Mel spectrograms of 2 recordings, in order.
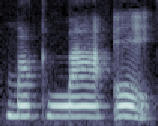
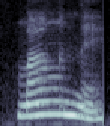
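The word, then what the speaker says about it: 막내: Contoh di sini dalam bahasa Korea itu ada ini di rumajinya tuh tulisannya makna e makna e. Tapi menurut aturan bacim itu bacanya mangnne mangne itu buktinya aturan bacim itu benar-benar penting banget dalam bahasa Korea.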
